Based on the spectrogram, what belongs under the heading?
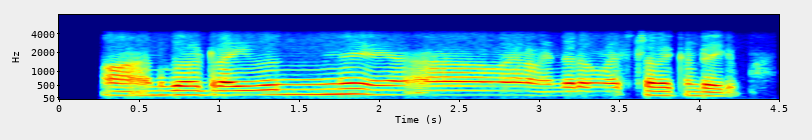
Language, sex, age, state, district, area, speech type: Malayalam, male, 18-30, Kerala, Wayanad, rural, conversation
